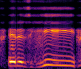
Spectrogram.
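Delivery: he leaned on firmly; emphatic he, pointing to Jesus; stress on he. Shown as a demonstration. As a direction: land on the word he. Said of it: "notice the emphasis on the Greek word he".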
